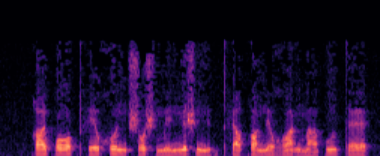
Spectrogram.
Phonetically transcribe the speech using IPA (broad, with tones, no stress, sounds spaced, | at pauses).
q ɪ˨˥ p ɔ˨˥ t̪ʰ e˨˥ χʷ e˦˨ ŋ ʃ ɔ˧˥˧ ʃ m e˨˥ ŋ ɛ˥ ʃ ŋ ɪ˧˩˧ ɡ t̪ʰ ɛ˦˨ qʷ i˦˨ n̪ e˦˨ ʁʷ a˧˥˧ ɡ m a˧˩˧ p u˥ l t ɛ˧˥˧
